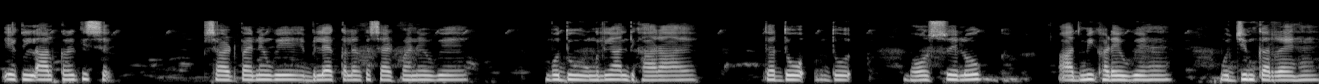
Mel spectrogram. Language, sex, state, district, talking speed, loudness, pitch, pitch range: Hindi, female, Uttar Pradesh, Budaun, 155 wpm, -16 LUFS, 215 Hz, 210-230 Hz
